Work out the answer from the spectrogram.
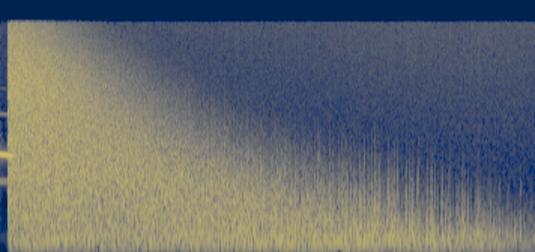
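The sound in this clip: An explosion sound effect: one sudden, loud, full-bodied blast that rolls into a long, heavy rumble, its hiss thinning steadily as it fades over several seconds, with nothing else heard.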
